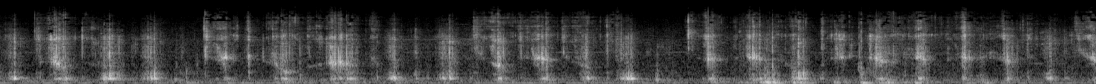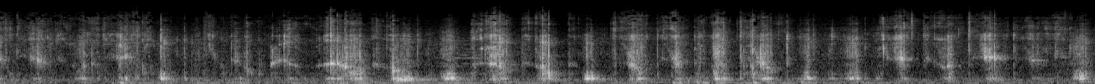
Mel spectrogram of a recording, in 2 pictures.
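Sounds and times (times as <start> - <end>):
ice being chewed: 0.0 - 21.9.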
